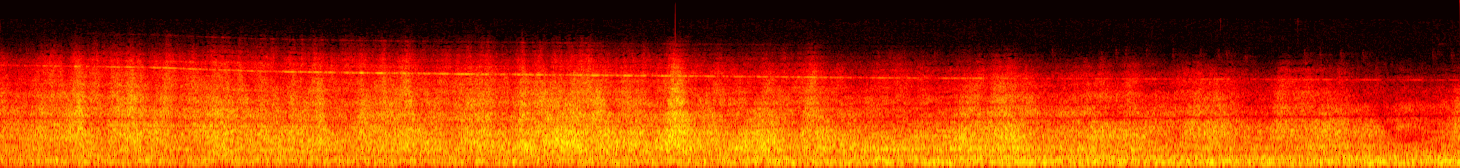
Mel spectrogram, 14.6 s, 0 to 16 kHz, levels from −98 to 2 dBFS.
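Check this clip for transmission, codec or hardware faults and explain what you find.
Nothing wrong is audible here: no dropouts, glitches or level problems at any point in the audio.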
